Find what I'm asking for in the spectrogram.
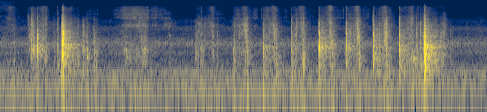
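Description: Large tarot cards shuffled by hand at close range, a few quiet papery riffles and soft slaps in irregular bursts against a faint background hum.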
